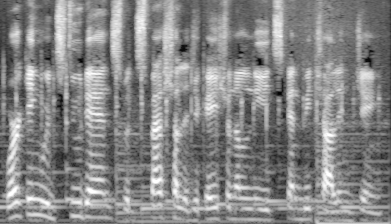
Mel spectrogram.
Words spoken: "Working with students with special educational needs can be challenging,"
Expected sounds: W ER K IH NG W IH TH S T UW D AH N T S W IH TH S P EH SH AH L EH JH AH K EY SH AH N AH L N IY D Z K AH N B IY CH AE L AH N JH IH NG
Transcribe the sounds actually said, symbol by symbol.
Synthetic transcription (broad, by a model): W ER K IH NG W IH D S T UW D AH N T S W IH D S P EH SH AH L EH JH AH K EY SH AH N AH L N IY D S K AH N B IY CH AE L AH N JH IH NG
